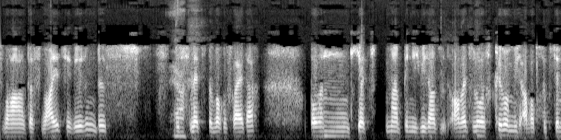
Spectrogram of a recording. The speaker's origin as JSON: {"language": "German", "town": "Magdeburg", "region": "Saxony-Anhalt", "country": "Germany", "said": "Ich komme aus Magdeburg."}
